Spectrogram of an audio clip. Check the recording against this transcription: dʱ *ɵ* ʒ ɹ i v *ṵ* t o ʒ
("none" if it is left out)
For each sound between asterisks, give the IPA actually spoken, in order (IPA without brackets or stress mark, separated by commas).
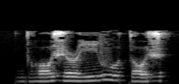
o, u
